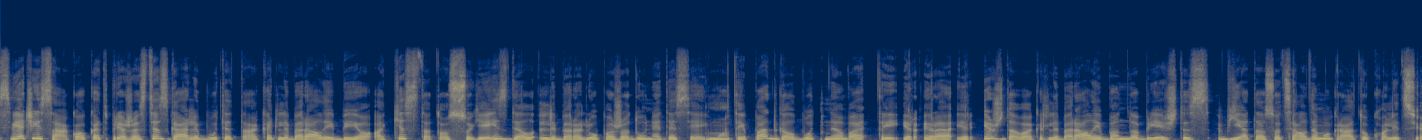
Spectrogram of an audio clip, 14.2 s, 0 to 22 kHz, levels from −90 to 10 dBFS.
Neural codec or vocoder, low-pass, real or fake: none; 14.4 kHz; real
